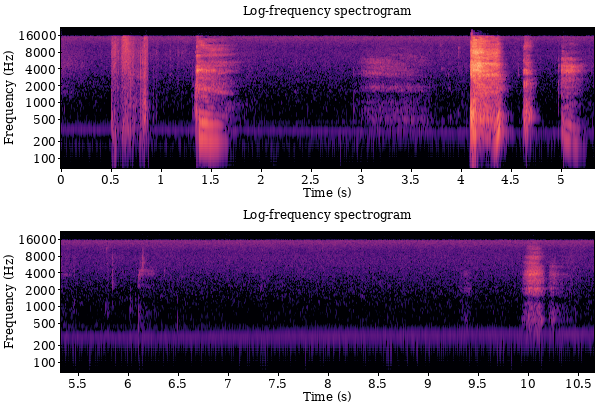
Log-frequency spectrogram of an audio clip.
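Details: Sneezes with nose blowing during a developing cold: a few sharp explosive bursts with sniffs in a quiet room.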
